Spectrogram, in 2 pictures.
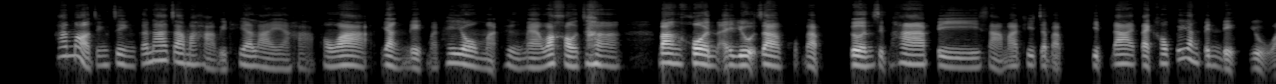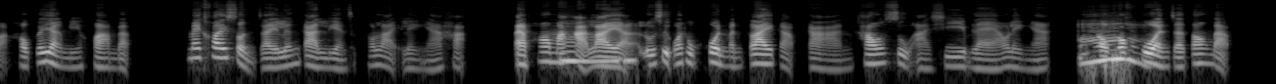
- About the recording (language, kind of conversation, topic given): Thai, podcast, การเรียนออนไลน์เปลี่ยนแปลงการศึกษาอย่างไรในมุมมองของคุณ?
- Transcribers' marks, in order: laughing while speaking: "จะ"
